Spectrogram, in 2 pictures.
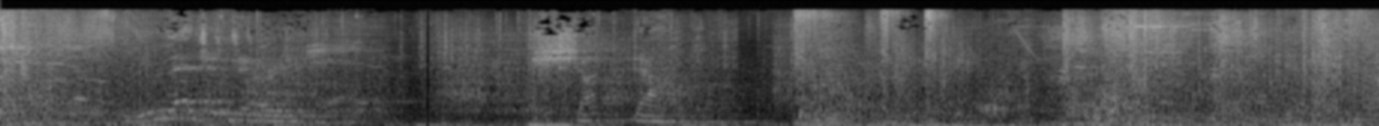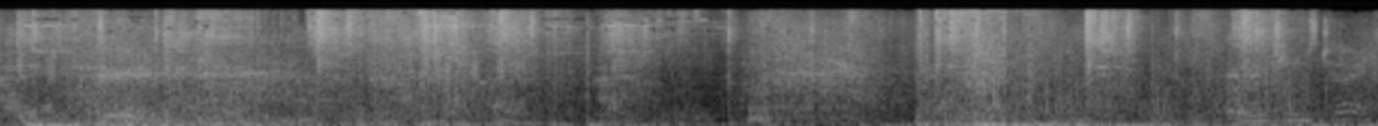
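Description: Magic blasts and sword hits clash rapidly in a fantasy battle.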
